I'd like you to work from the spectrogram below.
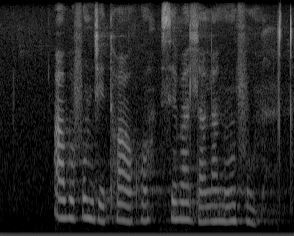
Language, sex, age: South Ndebele, female, 23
